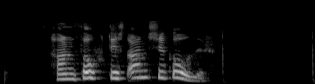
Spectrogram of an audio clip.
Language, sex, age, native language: Icelandic, male, 10, Icelandic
